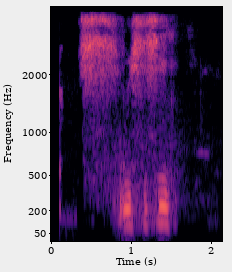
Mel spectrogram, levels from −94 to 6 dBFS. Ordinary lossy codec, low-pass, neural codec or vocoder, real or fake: AAC, 16 kbps; 3.6 kHz; none; real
